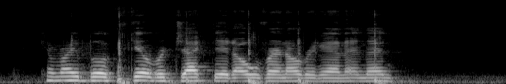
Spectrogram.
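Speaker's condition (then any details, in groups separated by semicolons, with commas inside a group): Cerebral palsy; wheelchair user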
